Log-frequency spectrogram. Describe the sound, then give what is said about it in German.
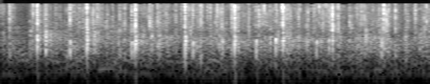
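Applause from an audience at a talk by a writer: dense, even clapping that holds a fast crackling texture throughout, steady and fairly faint, with no clear voices. “Applaus.”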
